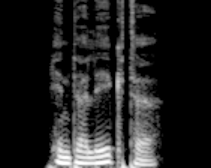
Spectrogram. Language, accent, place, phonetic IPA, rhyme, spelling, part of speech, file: German, Germany, Berlin, [ˌhɪntɐˈleːktə], -eːktə, hinterlegte, adjective / verb, De-hinterlegte.ogg
- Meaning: inflection of hinterlegen: 1. first/third-person singular preterite 2. first/third-person singular subjunctive II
